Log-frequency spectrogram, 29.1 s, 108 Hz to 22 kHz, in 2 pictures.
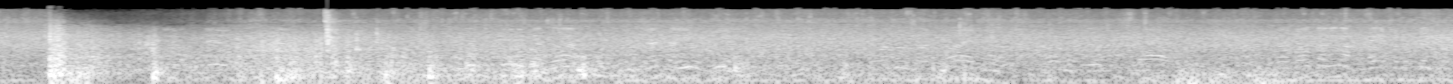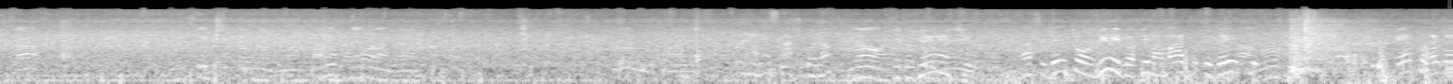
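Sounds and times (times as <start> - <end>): sharp crack: 0.0 - 11.8, 12.8 - 22.2, 26.7 - 29.0
heavy rain: 0.0 - 29.0
wind: 0.0 - 29.0
loud bang: 0.5 - 6.0, 27.4 - 29.0
low thuds: 0.5 - 17.7, 24.3 - 29.0.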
